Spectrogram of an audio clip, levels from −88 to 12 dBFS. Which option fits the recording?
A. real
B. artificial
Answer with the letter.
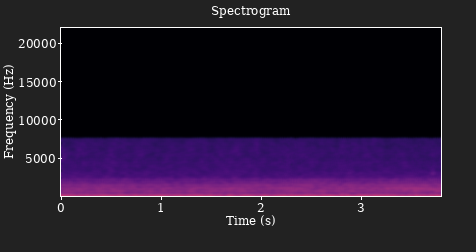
B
